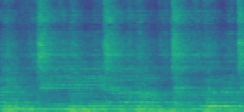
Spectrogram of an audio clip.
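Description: Church choir singing, with a tambourine shaken on a steady beat about every two-thirds of a second.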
